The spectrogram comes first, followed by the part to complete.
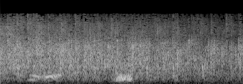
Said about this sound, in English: can we just take a moment to applaud the outgoing U.S. ambassador to the U.N., Nikki Haley?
